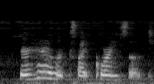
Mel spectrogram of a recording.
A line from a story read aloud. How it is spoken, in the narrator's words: he said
